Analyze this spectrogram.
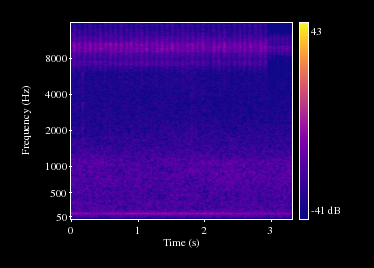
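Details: Song of Great Green Bush-Cricket among a good few individuals in Itchen Valley Country Park, Southampton, England: continuous shrill high-pitched trill of fast even pulses, ending abruptly near the close, with a steady low electrical-sounding hum beneath.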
